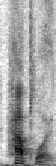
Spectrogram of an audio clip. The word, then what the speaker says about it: haploid: And the half number of chromosomes kind of rhymes with the word half, or it begins with the same prefix. It's called haploid.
